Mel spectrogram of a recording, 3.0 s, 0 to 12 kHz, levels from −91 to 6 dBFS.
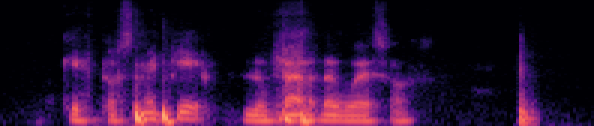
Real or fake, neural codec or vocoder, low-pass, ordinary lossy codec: fake; autoencoder, 48 kHz, 32 numbers a frame, DAC-VAE, trained on Japanese speech; 10.8 kHz; Opus, 16 kbps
